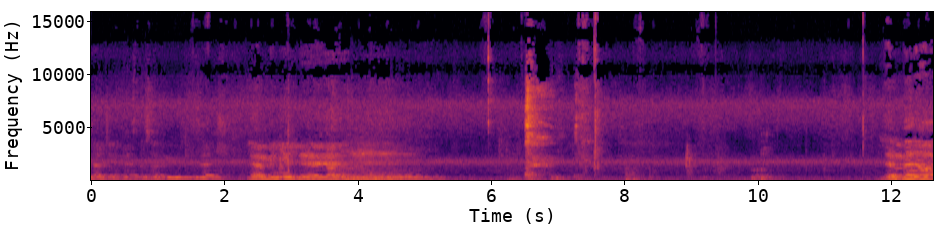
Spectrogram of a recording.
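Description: A man chants slowly in a low, sustained voice.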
